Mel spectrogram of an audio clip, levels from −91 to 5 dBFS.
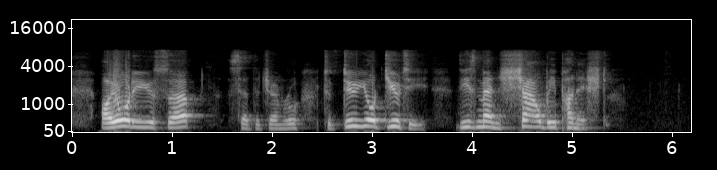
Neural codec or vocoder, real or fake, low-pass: none; real; 7.2 kHz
